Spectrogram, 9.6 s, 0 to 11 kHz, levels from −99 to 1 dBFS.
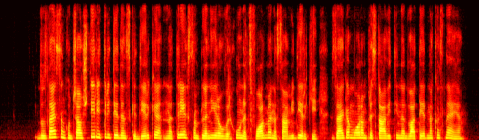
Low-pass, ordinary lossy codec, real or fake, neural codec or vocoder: none; none; fake; vocoder, 22.05 kHz, 80 mel bands, HiFi-GAN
